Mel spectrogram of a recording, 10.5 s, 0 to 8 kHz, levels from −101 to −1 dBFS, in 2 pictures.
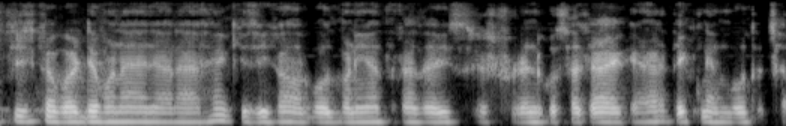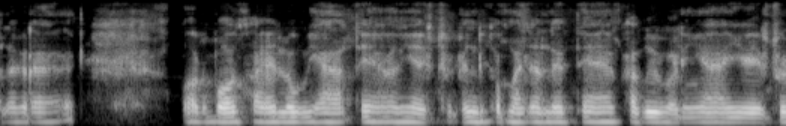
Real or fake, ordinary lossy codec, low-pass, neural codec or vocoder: fake; none; 7.2 kHz; codec, 16 kHz, 8 kbps, FunCodec, trained on LibriTTS, 25 frames a second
